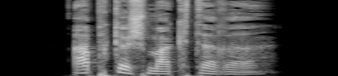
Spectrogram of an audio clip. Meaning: inflection of abgeschmackt: 1. strong/mixed nominative/accusative feminine singular comparative degree 2. strong nominative/accusative plural comparative degree
- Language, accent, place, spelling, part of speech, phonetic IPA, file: German, Germany, Berlin, abgeschmacktere, adjective, [ˈapɡəˌʃmaktəʁə], De-abgeschmacktere.ogg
